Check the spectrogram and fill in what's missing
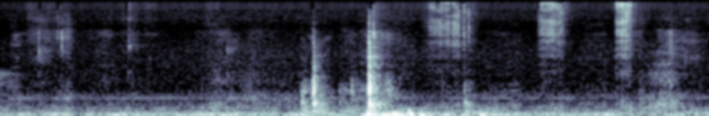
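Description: Scissors snip through T-shirt fabric before overlocking, a few faint close crisp cuts with one louder snip in the middle over quiet room noise.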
